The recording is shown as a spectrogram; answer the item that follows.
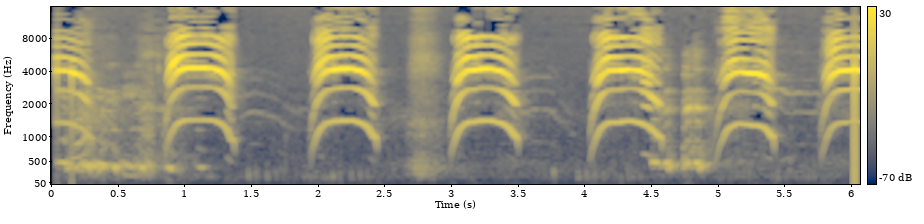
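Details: Two-week-old female kitten complaining loudly about chilly hands: piercing, high arched meows repeated about once a second, each rising then falling, with soft low handling noises between cries.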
